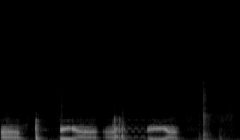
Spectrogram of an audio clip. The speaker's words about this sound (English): If you could please put your phone on mute, we'd appreciate it. Eliminate that ringing noise in the background, we'd appreciate that.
